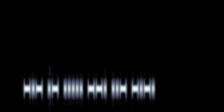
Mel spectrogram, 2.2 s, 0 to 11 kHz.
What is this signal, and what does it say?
Morse code, heard as a keyed tone, about 53 wpm, 700 Hz. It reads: KA5GUC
